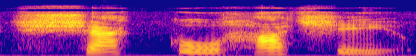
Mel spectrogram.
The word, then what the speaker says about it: shakuhachi: recording artist internationally respected in the world of shakuhachi music. Shakuhachi, you've pronounced it absolutely correctly.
